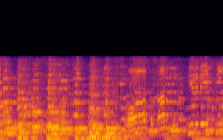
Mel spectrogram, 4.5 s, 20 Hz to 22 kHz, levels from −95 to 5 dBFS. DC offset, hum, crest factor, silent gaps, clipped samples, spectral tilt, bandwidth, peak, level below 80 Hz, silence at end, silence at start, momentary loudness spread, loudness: under 0.1%; none; 14 dB; none; under 0.1%; -6 dB/octave; 4.3 kHz; -2 dBFS; -30 dBFS; 0 s; 0 s; 6 LU; -18 LUFS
